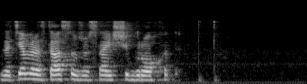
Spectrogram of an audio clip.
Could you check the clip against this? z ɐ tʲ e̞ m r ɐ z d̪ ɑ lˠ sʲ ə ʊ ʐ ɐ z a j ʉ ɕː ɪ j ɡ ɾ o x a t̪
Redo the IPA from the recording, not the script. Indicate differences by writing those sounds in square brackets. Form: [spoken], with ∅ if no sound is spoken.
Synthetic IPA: z ɐ tʲ e̞ m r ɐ z d̪ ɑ lˠ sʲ ə ʊ ʐ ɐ [s] a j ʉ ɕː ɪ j ɡ ɾ o x [ə] t̪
